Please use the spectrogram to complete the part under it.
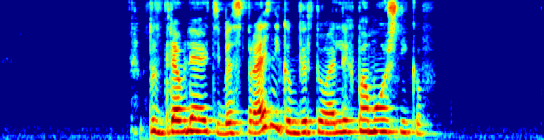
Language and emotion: Russian, positive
